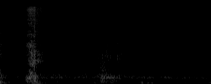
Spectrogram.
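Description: Near silence, with a brief soft rustle about a quarter second in and a fainter one about a second in: wool yarn and needle being drawn through fabric during hand embroidery.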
